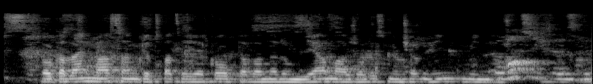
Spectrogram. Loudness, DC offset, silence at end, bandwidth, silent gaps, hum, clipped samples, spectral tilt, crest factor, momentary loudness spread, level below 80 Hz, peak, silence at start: -21 LUFS; under 0.1%; 0 s; 11.5 kHz; none; none; under 0.1%; -7 dB/octave; 18 dB; 7 LU; -54 dBFS; -4 dBFS; 0.05 s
